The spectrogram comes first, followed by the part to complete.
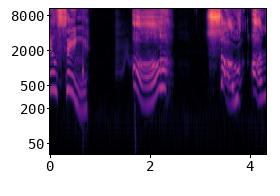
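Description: A cartoon character's voice making three wordless, swooping vocal sounds, each dipping and then rising in pitch, about a second apart.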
